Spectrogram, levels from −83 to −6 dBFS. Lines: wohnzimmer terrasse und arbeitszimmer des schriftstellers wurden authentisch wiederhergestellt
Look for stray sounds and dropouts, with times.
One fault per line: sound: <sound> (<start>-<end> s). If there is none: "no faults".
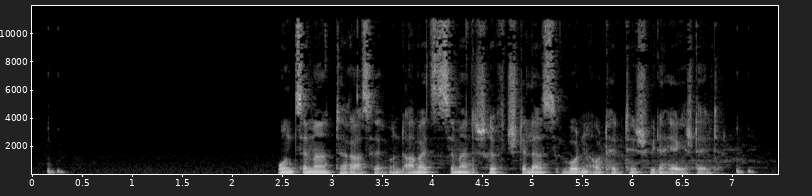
no faults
